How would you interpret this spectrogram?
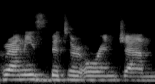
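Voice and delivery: normal talking voice

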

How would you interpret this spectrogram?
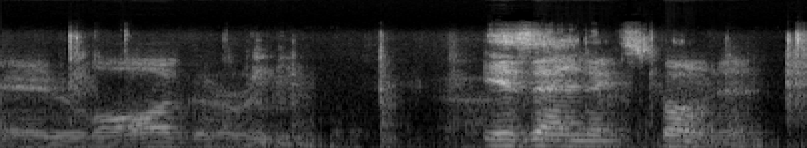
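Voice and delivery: very slow, word by word, low and soft. Defining a logarithm again for listeners, saying it slowly. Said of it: "maybe I have to say it slowly".

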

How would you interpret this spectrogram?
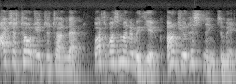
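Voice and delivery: put-on exasperated sat-nav voice, impatient and scolding. Contrasting a calm GPS with an annoyed one: imitating an impatient scolding GPS. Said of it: "It doesn't go".

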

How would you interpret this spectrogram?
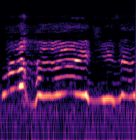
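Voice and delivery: put-on sobbing.

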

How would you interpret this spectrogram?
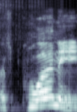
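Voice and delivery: high-pitched shouted yell. Telling another player there is enough wood: yelling. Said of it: "why are you yelling at me?".

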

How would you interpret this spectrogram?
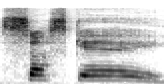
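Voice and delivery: shrill excited fangirl scream. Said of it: "just jumps and screams".

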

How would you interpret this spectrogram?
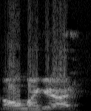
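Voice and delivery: loud, alarmed, panicked outburst. Trying to fix something on stream and making it worse: panicked exclamation. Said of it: "I'm panicking".

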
